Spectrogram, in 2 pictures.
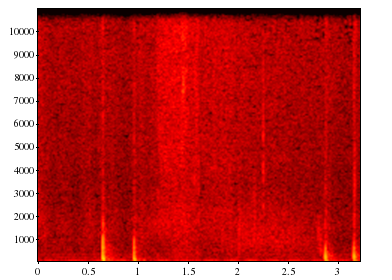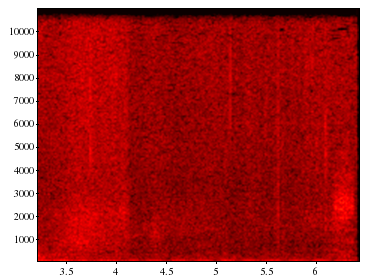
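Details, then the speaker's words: Percussion of the anterior chest of a healthy supine patient, moving from resonant lung downward toward liver dullness to find the right diaphragm level; resonant percussion note. "you want to check the level of the right diaphragm anteriorly percuss from resonant lung downward to liver dullness"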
